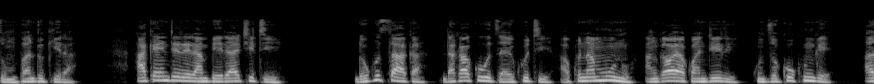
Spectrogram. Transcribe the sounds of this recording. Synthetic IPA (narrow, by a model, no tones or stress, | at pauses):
mupandukiːɾa | akae̞nde̞re̞rambe̞ɾiat͡ʃiːti | ndo̞k̬usak̬andakakuːd͡zaikut̬iɦa̰kunamun̤uaŋɡaujakwandirikunzo̞kwo̞kuŋɡe̞ | a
